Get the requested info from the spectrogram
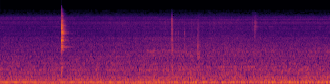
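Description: A hanging lamp's switch clicks once, about a second in, turning the lamp back on, over a steady low hum.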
